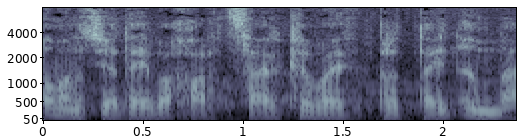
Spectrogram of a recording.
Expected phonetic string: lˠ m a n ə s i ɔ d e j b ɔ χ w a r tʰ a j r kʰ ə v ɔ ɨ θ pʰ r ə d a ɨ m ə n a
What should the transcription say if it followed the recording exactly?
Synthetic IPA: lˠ m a n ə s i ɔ d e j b ɔ χ w a r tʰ a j r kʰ ə v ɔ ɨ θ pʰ r ə d a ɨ n ə m a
